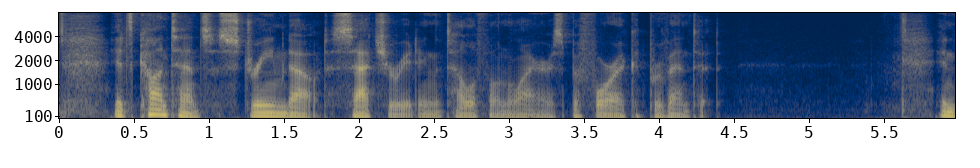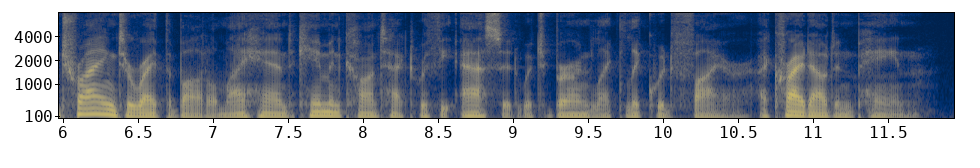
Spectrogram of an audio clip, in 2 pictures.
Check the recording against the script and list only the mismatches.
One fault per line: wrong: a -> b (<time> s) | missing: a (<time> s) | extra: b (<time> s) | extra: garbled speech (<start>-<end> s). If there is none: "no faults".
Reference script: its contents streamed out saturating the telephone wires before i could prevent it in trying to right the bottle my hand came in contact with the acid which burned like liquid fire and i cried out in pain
missing: and (10.6 s)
